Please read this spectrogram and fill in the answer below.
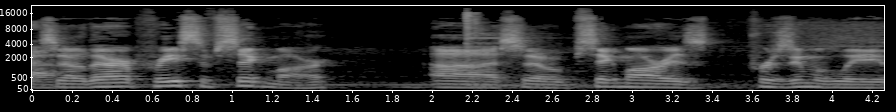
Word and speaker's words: Sigmar: Sigmar.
